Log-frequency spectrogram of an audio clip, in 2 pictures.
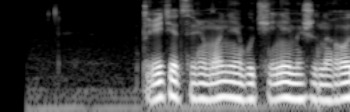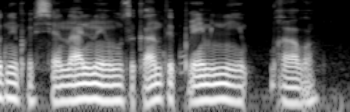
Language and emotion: Russian, neutral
